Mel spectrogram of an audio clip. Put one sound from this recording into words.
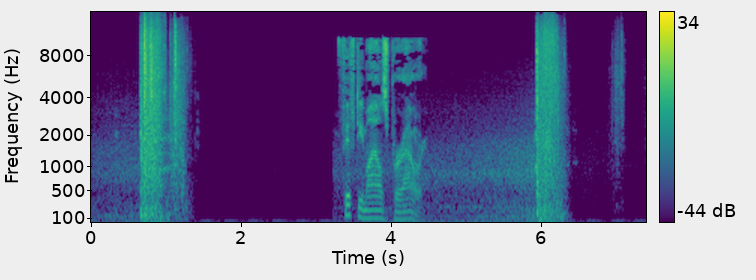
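A car crashes hard into a metal post with a loud bang and crunch.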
